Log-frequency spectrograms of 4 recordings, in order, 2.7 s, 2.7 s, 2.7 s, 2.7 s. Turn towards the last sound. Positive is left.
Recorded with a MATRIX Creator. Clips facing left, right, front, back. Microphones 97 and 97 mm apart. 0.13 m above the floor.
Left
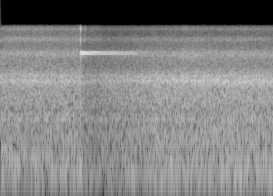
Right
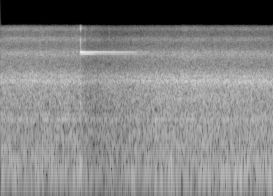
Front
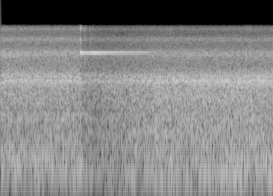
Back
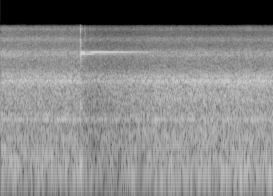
turn(degrees=-170)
